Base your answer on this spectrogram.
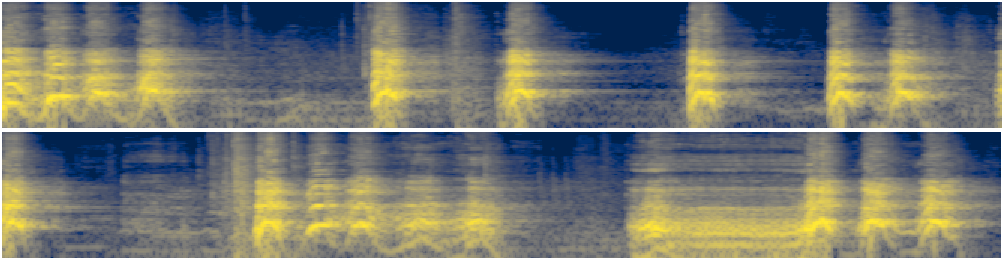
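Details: Indoor Great Dane barking at a running vacuum cleaner, which it hates; deep, loud barks in irregular bursts of one to four, with the vacuum's steady hum rising near the end.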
